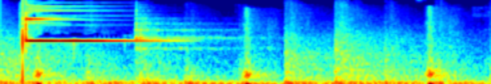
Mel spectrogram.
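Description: A click followed at once by a bright bell ding that rings out and fades over about a second: the notification-bell chime of a subscribe-button animation.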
